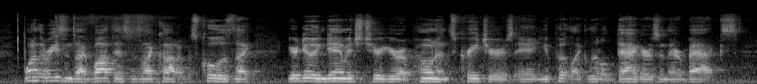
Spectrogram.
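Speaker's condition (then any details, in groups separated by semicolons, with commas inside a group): No condition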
